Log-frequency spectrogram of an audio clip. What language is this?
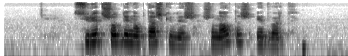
Mari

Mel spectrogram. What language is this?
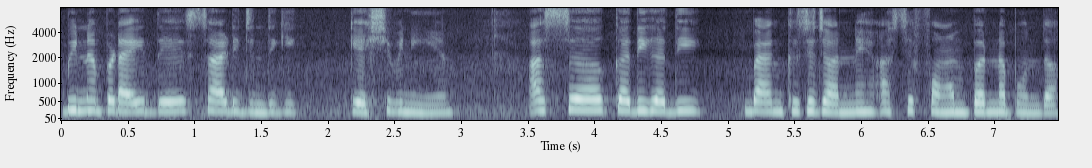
Dogri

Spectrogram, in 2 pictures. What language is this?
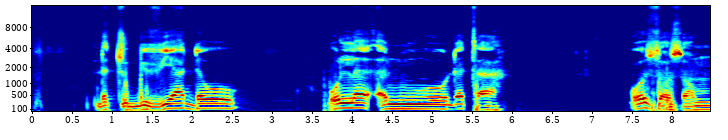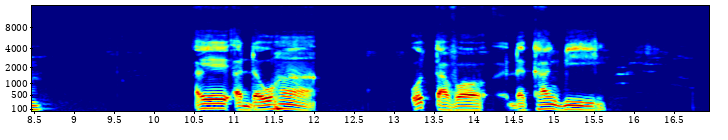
Ewe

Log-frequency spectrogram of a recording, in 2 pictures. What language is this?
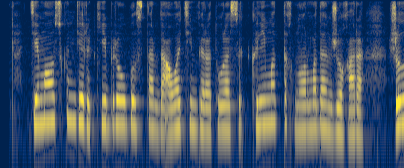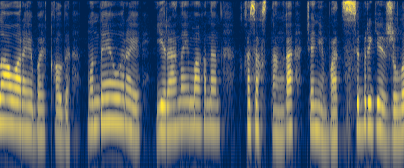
Kazakh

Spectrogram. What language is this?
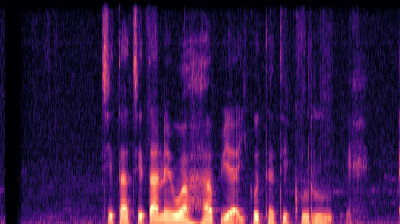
Javanese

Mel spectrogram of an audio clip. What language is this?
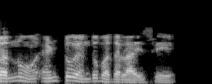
Kannada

